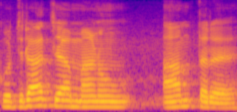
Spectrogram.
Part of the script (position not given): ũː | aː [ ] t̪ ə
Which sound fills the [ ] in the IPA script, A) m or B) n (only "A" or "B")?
A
